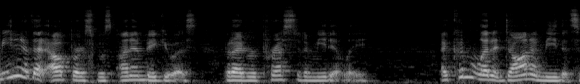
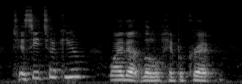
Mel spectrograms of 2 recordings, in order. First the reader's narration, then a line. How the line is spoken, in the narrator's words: exclaimed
